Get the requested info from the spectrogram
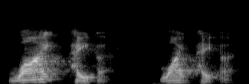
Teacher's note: what happens to the T sound it vanishes white paper white paper I don't make a t sound 10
